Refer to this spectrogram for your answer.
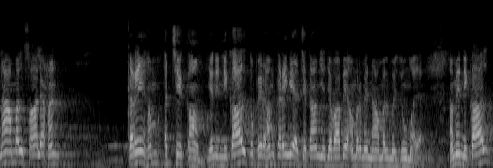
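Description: A man teaching Quranic Arabic grammar, reciting verses slowly and then explaining them in translation. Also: high-pitched. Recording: dull lo-fi recording in a reverberant hall.

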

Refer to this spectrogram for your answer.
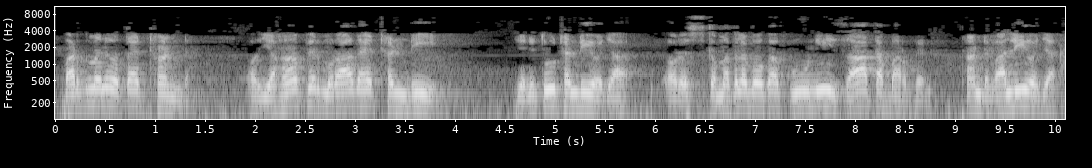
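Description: A man teaching a class on Quranic Arabic. He explains the grammar at length, wanders off topic, and recites verses slowly. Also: medium pitch. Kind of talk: classroom lecture on scripture and grammar. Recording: muffled lo-fi classroom recording with faint hiss.

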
